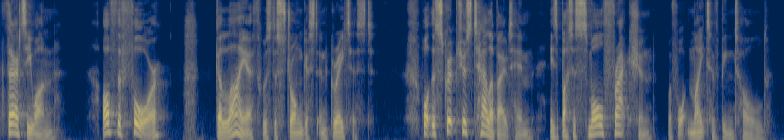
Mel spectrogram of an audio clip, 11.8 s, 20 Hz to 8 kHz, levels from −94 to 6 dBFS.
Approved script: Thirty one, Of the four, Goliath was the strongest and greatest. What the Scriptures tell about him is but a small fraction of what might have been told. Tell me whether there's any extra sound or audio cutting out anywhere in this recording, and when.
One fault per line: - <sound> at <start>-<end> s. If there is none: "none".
- breath at 2.7-3.1 s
